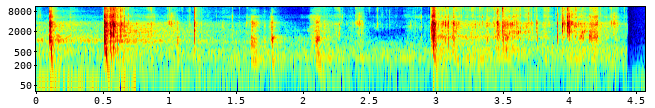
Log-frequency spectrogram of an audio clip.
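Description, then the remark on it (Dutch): A scene from the film Jurassic World Dominion in which an oviraptor in a cave cracks open an egg to eat its contents: a sharp crunch, followed by scattered small crackles and then a longer burst of dense, brittle crunching and crumbling, with no voices. “Komt een oviraptor een grot binnen, pakt een ei en...”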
